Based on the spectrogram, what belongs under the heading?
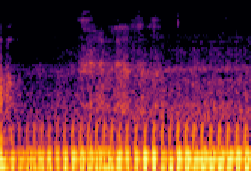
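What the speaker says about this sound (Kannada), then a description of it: "ಇಂಜಿನ್ ಬ್ರೇಕಿಂಗ್ ಮಾಡಿಕೊಂಡು ಇಳಿಸ್ತಾ ಇದ್ದೀವಿ" A motorcycle engine thrums in quick, even pulses at low revs in second gear, a rhythmic putter of engine braking down a steep descent, close by and without talk.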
